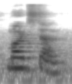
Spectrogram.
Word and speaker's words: Murdstone: Murdstone started to visit our home. Just be careful with the pronunciation. It's Murdstone, right?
